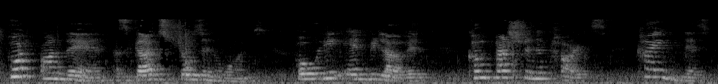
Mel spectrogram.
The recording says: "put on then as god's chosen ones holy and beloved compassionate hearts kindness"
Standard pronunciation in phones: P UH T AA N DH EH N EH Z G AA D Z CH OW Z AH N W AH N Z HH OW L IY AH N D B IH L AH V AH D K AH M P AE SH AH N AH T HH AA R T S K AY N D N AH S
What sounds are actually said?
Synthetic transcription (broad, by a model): P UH T N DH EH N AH Z G AA D Z CH OW Z AH N W AH N Z HH OW L IY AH N B IH L AH V AH D K AH M P AE SH AH N AH T HH AA R T S K AY N D N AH S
